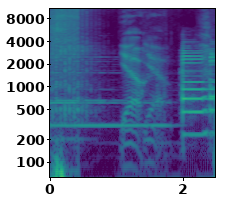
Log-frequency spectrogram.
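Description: Opening of a rap rock song: a heavy low hit, then warbling, pitch-bending effected tones over a steady droning note, ending with a bright, distorted chord that cuts in loudly.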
